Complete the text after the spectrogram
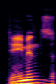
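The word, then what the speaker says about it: daemon: Demons? – Yeah, demons. – Yeah. – The little animals. – Like, I think in the books it's spelled like D-A-E. – But you still call it a demon.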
